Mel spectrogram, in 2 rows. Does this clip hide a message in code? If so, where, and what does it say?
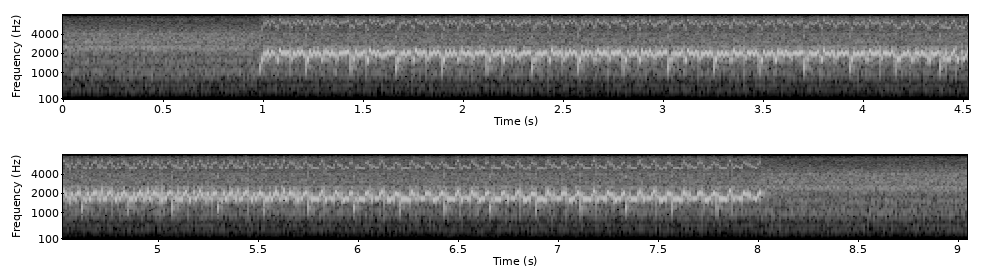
Yes: SSTV (slow-scan television), Martin M2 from 1.0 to 8.0 s, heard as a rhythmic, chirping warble, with radio hiss and a squelch burst at the end.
